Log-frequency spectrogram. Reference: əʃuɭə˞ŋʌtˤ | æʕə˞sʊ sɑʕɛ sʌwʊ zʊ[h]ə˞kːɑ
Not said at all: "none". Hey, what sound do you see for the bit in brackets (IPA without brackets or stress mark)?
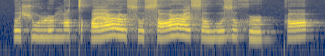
x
